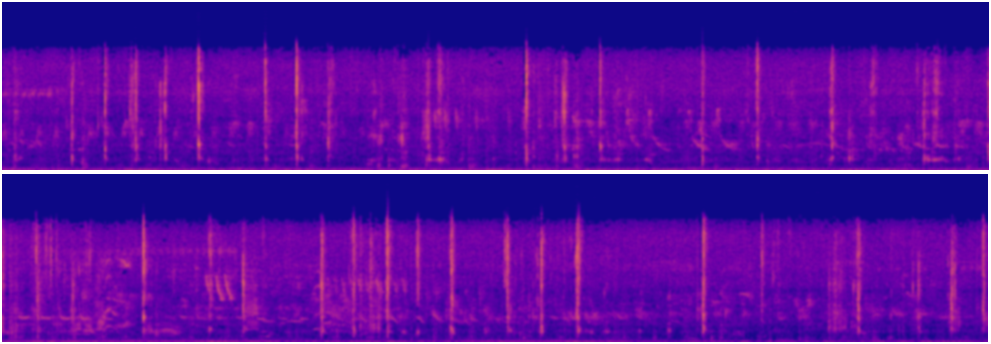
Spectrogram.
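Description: Chewing and crunching of crispy tempura-battered, deep-fried pig intestine, with many sharp crackling crunches from the fried coating.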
